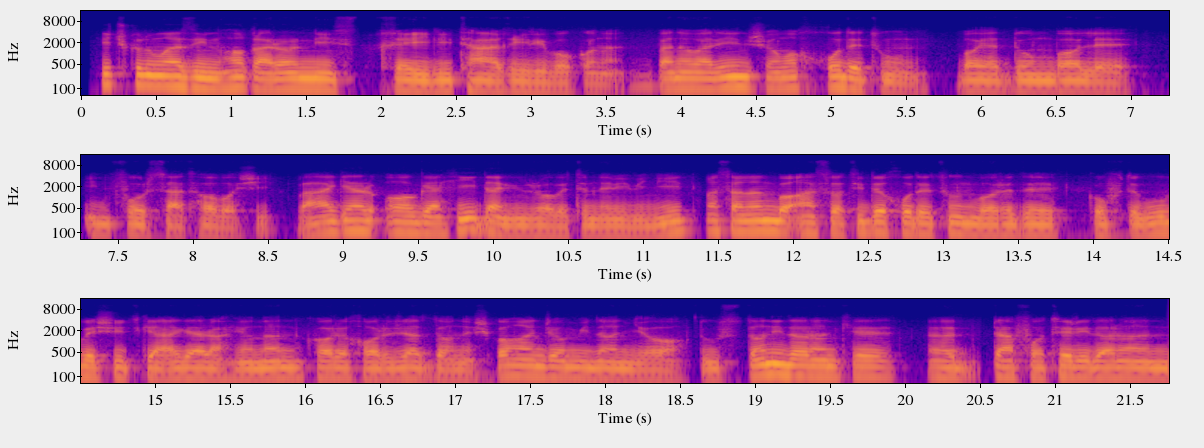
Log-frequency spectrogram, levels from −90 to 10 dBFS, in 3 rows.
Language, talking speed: Persian, 130 wpm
